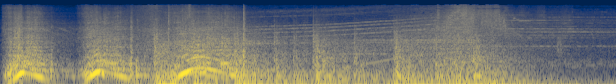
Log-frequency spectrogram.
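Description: A Seat Alhambra car engine, upgraded, revs hard several times in rising and falling sweeps, then settles into a loud steady running roar, close and without speech.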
